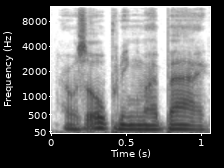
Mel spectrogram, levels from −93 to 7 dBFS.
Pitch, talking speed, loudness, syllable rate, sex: 115 Hz, 280 wpm, -16 LUFS, 8.1 syllables/s, male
